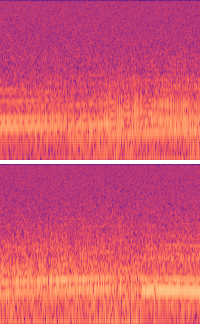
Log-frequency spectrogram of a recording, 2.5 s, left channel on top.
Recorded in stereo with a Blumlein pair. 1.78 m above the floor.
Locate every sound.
Only background noise.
